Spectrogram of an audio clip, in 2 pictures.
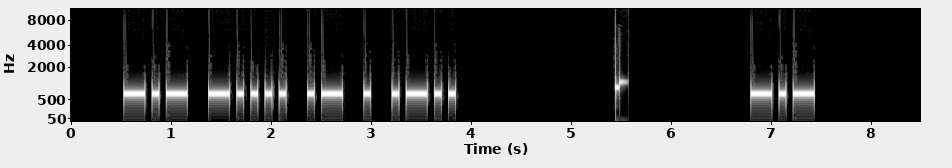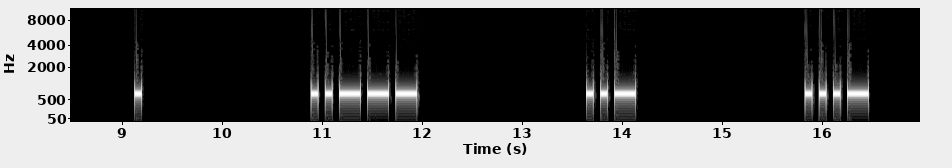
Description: Morse code, heard as a keyed tone, about 17 wpm, spaced as for 7 wpm, 700 Hz. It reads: K6AEL KE2UV
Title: USA Call Signs - 5 Characters - 8x Character Spacing - 17wpm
